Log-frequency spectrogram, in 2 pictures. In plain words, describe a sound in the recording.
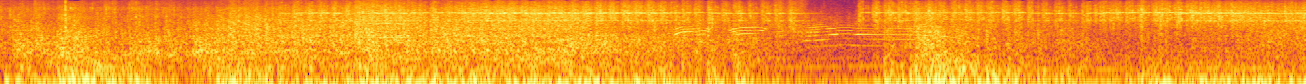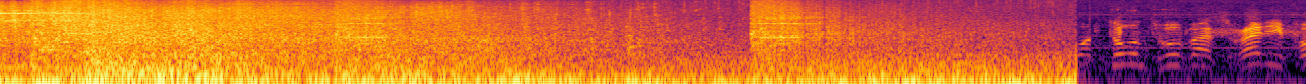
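Gunfire rattles continuously.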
